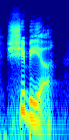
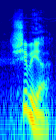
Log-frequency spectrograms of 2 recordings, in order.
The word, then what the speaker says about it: Shibuya: And he's lived there for a little while and he was pronouncing it Shibuya. – Shibuya. – But like just realizing I've been, like, I thought I was saying it right, but realizing I've been putting a real Aussie twang on there.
